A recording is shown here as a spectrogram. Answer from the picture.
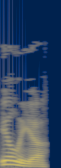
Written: illya

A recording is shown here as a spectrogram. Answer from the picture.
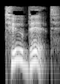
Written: two-bit

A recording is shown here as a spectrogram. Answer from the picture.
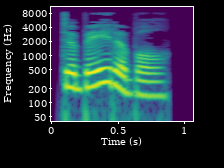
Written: debateable

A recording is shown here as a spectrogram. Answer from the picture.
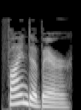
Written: findabhair

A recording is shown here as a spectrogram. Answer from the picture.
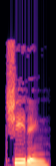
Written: cheating

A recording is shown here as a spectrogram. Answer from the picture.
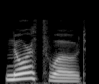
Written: Northwode

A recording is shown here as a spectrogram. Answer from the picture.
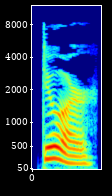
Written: duer

